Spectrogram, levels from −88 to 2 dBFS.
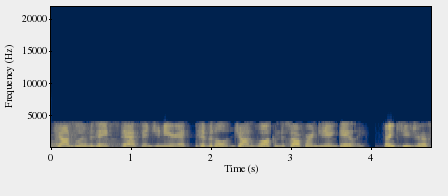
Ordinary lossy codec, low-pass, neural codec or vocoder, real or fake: AAC, 16 kbps; 7.2 kHz; none; real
